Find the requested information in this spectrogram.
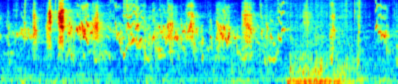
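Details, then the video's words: Budgie chirping in a fast chatter of high warbled notes and scratchy squawks, with a brief low thud near the end. "Beautiful Budgie Singing Chirping sounds"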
